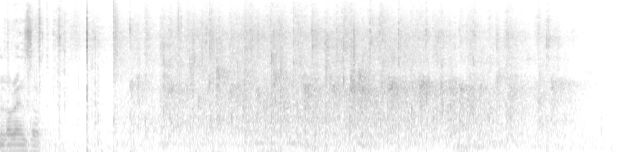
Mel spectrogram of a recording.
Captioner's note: applause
